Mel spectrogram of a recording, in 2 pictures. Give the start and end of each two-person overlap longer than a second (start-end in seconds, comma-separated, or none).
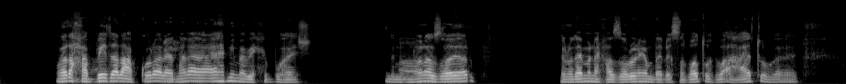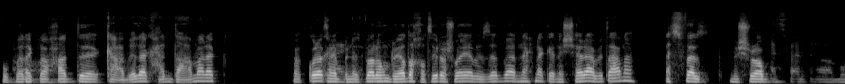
none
